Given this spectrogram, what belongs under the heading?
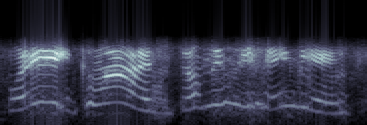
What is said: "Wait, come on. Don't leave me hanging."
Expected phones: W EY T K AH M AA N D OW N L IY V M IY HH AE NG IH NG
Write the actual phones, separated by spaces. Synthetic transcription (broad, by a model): W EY T K AH M AA N D OW N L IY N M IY HH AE NG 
